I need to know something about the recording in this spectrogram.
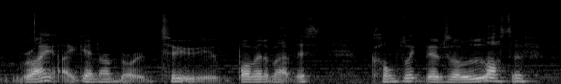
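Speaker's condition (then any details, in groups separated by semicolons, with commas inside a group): Cerebral palsy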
